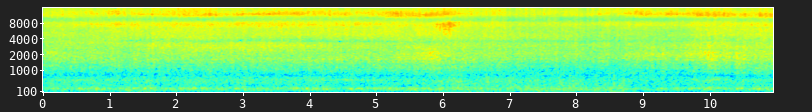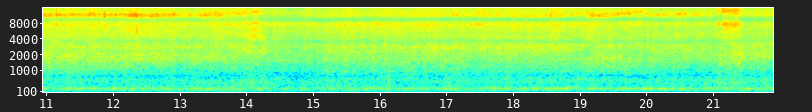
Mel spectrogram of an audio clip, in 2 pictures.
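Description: A Ford 2000 tractor engine runs steadily, driving a New Holland 282 corn sheller through its PTO shaft as ear corn is shelled. The machinery makes a steady mechanical din, and a few scrapes of a steel shovel sound in the wagon bed.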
